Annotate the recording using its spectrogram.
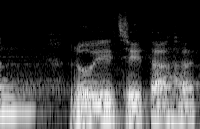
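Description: Men singing a Bengali Islamic devotional song (hamd) with no instruments to be seen. A held note ends, and after a brief gap a lower male voice starts the next phrase.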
